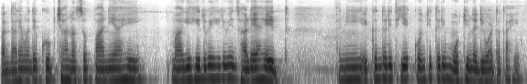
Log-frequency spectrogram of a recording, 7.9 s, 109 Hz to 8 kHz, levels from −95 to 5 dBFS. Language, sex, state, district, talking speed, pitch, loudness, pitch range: Marathi, male, Maharashtra, Pune, 165 wpm, 125 Hz, -16 LUFS, 120-130 Hz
